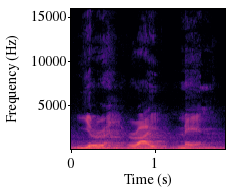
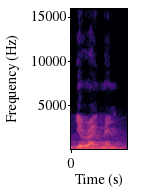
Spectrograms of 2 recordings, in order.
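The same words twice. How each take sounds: First: The phrase is said slowly and carefully. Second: The phrase is said quickly and run together.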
